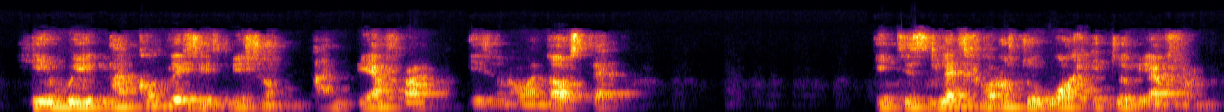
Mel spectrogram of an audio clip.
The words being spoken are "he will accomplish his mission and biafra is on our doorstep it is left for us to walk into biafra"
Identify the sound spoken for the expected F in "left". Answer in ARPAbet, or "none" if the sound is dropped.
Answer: none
